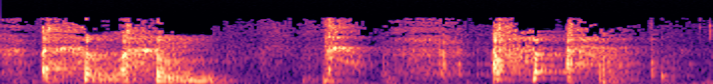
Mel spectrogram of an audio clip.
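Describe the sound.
Harsh coughing from someone who has swallowed the wrong way, with several loud, rough bursts in irregular clusters, some carrying a throaty, voiced edge, separated by short pauses.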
